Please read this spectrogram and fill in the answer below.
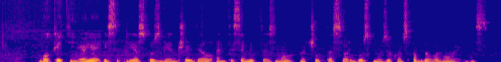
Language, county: Lithuanian, Vilnius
